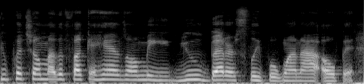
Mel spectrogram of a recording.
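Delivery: ordinary delivery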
